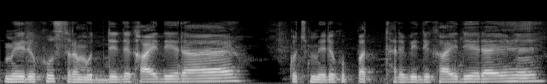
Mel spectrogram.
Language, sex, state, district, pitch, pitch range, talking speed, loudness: Hindi, male, Madhya Pradesh, Katni, 125 Hz, 120-140 Hz, 175 wpm, -17 LUFS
